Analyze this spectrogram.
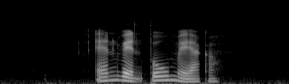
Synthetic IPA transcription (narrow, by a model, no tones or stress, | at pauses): ʔænʋen̰d̥̚b̥oʊmæɐɡ̥ɐ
